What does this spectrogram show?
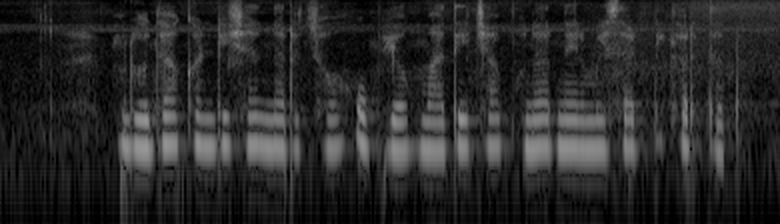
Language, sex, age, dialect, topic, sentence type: Marathi, female, 18-24, Southern Konkan, agriculture, statement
